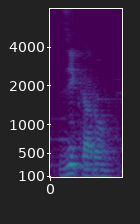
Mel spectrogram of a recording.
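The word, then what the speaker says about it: זִכָּרוֹן: Neno hili ukumbusho au kumbukumbu kwa kiibrania inatamkwa zikaro kutoka kitenzi zaka yaani kukumbuka.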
